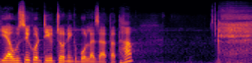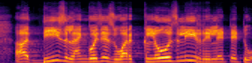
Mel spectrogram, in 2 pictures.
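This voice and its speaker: A man's voice: on the high side, sharp tone, big-room sound. A man with an Indian accent teaching an English textbook chapter, asking questions and answering them himself and calling his students "babu". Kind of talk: explaining a textbook chapter in Hindi with English phrases.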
